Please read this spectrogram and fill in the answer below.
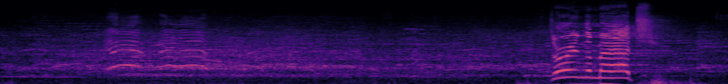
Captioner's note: crowd cheering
